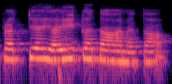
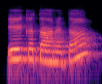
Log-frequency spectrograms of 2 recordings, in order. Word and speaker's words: प्रत्ययैकतानता: So pratyaya and ekatanata turns into pratyayaikatanata. So pronounce this as aikatanata. Though when we split it, we have to say pratyaya ekatanata. Remember, when we combine it, it's not ekatanata here, it's pratyayaikatanata.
